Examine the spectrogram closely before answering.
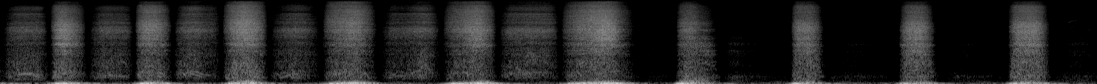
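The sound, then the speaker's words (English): Many forceful exhaling breaths during a breathing exercise, sharp hissing puffs that come in a quick, regular rhythm at first, then space out into slower, separate blasts. “Use your whole body. Use your hands, your arms, your shoulders, your whole body. Concentrate on the exhalation. Exhale, exhale, exhale.”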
